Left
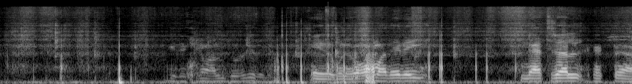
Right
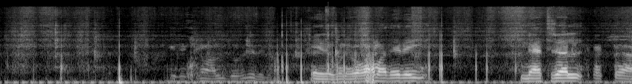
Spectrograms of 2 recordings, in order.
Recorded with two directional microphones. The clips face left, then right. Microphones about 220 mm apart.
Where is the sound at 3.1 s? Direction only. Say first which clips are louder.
Right 2 dB; 10° right (ahead or behind).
